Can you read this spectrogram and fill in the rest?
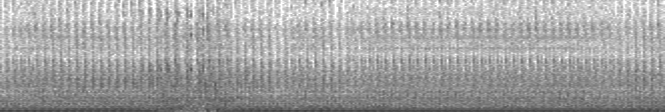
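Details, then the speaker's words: Old Lindell Litter Gitter yard vacuum's small single-cylinder engine, running after a new carb gasket, set to half, outdoors: steady buzzing note dips briefly after a couple of seconds, then settles evenly; runs well enough, carb adjustment to follow. "So, it runs well enough or at least seems too. I'm going to adjust the carburetor a little bit."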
